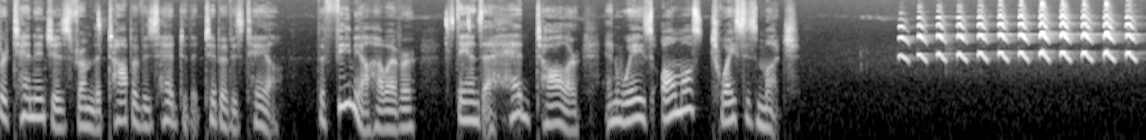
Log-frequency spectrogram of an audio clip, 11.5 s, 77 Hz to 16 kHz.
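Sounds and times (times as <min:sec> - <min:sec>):
speech: 0:00.0 - 0:08.0
small gray and rufous hawk calling shrill notes: 0:09.0 - 0:11.4.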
